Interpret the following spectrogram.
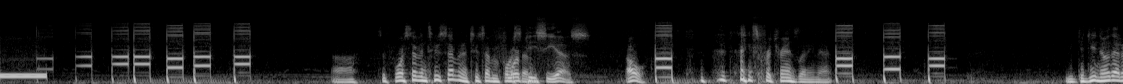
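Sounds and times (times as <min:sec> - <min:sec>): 
telephone dial tone: 0:00.0 - 0:00.6
telephone number being dialed with touch-tone beeps: 0:00.0 - 0:02.6, 0:06.6 - 0:06.8, 0:08.4 - 0:09.5
speech: 0:03.9 - 0:08.5, 0:10.7 - 0:11.2.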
